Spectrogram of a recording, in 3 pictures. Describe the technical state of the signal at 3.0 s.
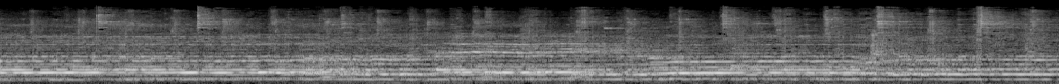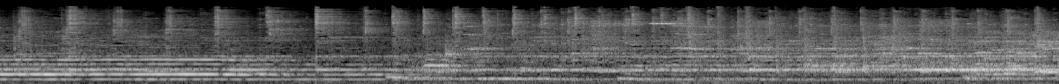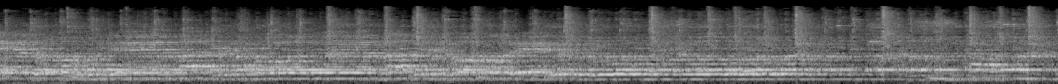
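At 3.0 s the signal sits inside a time-stretched section running from 0.0 to 14.22 s, playing at 0.58 times normal pace. The pitch is unchanged, so the slowing sounds dragging, likely from software repeating short fragments to lengthen the passage.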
